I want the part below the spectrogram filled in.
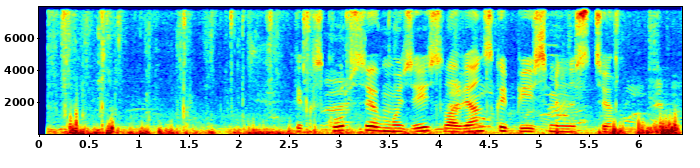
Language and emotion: Russian, neutral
